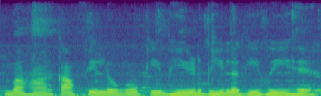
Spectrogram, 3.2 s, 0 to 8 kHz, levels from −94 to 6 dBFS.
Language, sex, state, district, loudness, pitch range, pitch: Hindi, female, Chhattisgarh, Raipur, -13 LUFS, 185-190 Hz, 185 Hz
